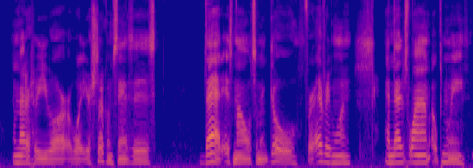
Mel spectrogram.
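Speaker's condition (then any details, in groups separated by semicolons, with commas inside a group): Cerebral palsy; from birth, severe brain bleed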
